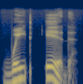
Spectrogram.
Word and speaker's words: waited: We add ed, waited, pronounced like wait-id.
